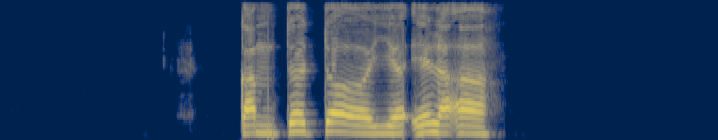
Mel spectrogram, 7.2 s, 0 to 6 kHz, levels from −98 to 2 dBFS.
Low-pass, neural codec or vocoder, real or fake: 5.4 kHz; none; real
